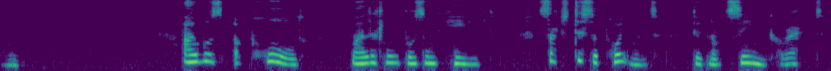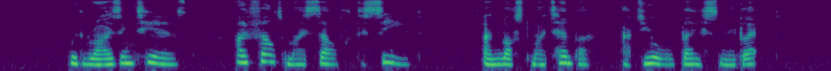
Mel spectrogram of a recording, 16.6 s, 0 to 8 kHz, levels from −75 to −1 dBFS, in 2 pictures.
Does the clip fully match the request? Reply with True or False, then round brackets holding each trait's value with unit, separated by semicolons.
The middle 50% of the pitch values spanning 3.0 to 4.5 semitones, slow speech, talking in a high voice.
True (4.0 semitones; 110 wpm; 215 Hz)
